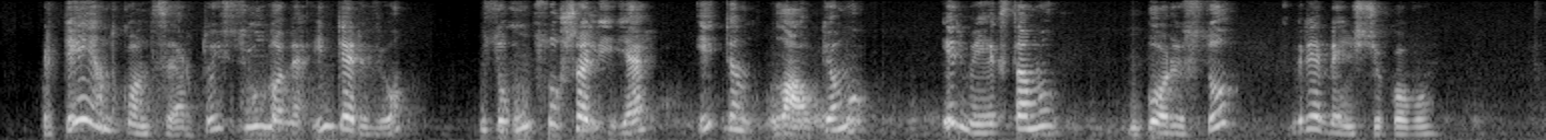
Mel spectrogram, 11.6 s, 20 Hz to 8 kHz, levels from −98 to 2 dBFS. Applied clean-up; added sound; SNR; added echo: neural separator model SepFormer DNS4.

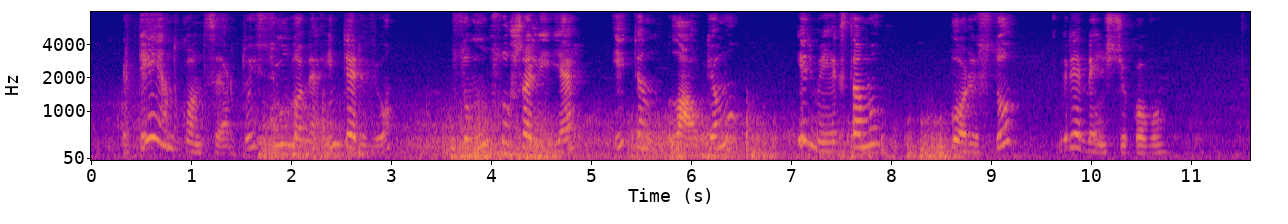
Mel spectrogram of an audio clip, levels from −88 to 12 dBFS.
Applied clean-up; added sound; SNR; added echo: none; Thunder; 3 dB; none.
